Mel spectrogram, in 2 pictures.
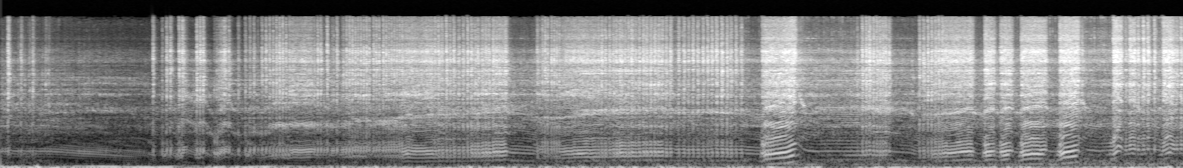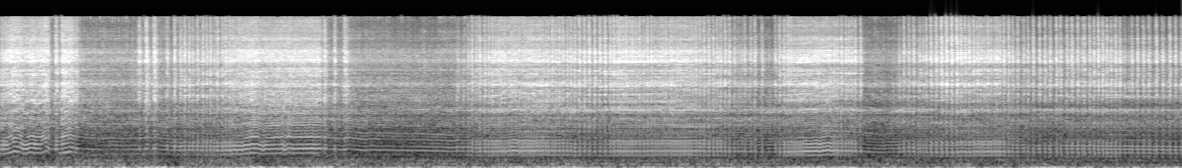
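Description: Motorcycle engine revving, its pitch climbing and dropping in repeated quick blips, busiest in the middle, then holding a steadier note toward the end.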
